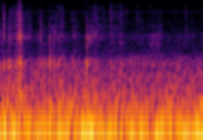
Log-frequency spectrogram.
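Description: Faint crinkling and clicking of a torn foil trading-card pack wrapper and cards being handled, over a steady low hum.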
